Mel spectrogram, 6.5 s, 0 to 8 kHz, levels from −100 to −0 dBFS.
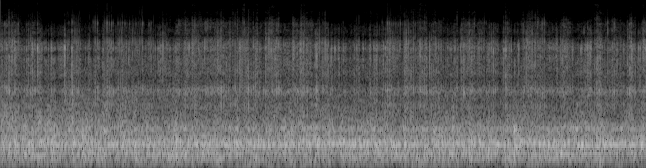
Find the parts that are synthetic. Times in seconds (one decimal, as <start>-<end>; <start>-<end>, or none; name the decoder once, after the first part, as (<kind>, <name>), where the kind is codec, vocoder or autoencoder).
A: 0.0-0.4 (autoencoder, DAC-VAE); 1.6-3.5; 4.1-6.5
